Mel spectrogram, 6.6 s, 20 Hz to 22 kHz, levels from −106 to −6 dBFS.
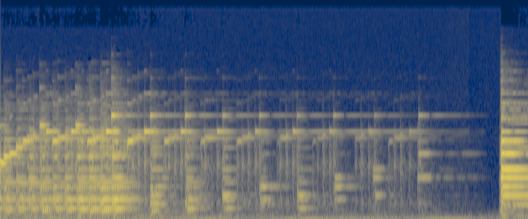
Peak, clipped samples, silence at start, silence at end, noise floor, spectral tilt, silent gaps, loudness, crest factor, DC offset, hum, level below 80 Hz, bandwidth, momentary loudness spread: -4 dBFS; under 0.1%; 0 s; 0 s; -50 dBFS; -5.5 dB/octave; none; -24 LUFS; 22 dB; under 0.1%; none; -46 dBFS; 9 kHz; 20 LU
